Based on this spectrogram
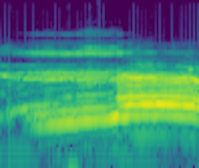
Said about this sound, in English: Well, Mr. Wise Guy, none of the cattle come back. How do you know any of them heard you? Hey, I think there's one out there now. Listen.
